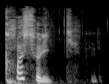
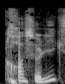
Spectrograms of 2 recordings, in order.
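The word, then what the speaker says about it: xxxHOLiC: Donc, pour ceux qui ne savent pas que ça se prononce comme ça, parce qu'on n'est pas censé forcément le savoir, sur la jaquette, c'est pas écrit Crossolic, c'est 3X et plus loin, Olic. H-O-L-I-C.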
